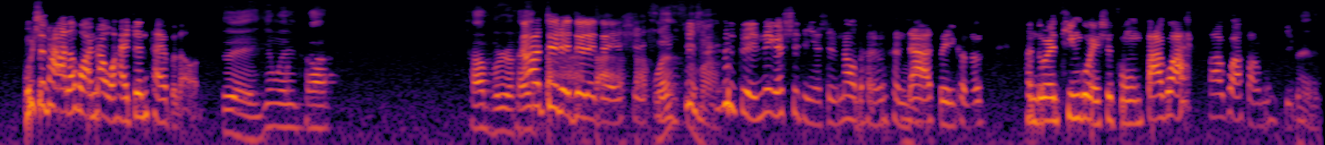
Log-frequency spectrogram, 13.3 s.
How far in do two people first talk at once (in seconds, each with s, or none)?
5.3 s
